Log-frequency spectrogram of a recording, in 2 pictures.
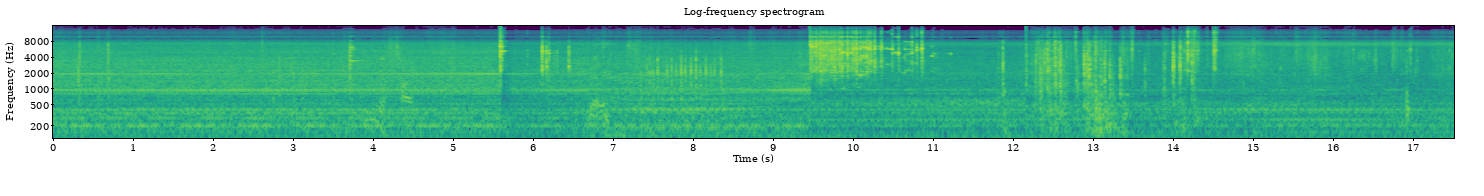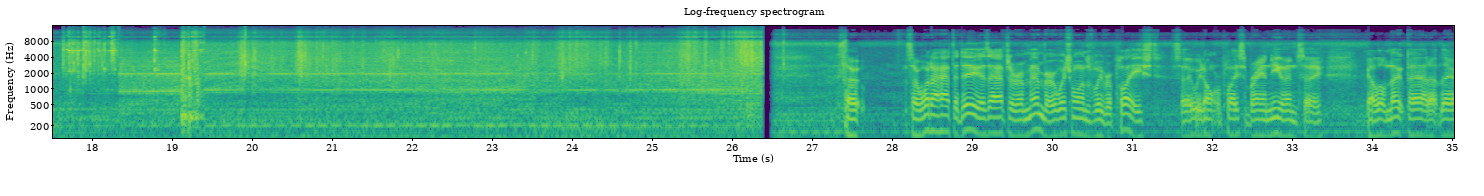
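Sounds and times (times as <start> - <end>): steady machine hum: 0.0 - 35.0
clinks and knocks on metal parts: 17.6 - 18.4.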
